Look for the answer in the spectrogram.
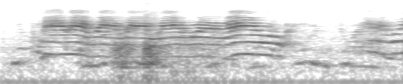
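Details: Loud, drawn-out harmonic cry from a pet parrot that shouts "Mom", "hello" and "bye-bye" indoors; two long, slightly wavering calls run into each other, then a softer third begins.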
